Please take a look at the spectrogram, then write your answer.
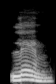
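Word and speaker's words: lamb: है बी आया है तो बी का उच्चारण हमने नहीं करना है यहां पर एल से हो गया ल और ए से हो गया ए की मात्रा और एम का उच्चारण मे हो गया लेम क्या पढ़ेंगे इसको लेम लेम मींस क्या होता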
